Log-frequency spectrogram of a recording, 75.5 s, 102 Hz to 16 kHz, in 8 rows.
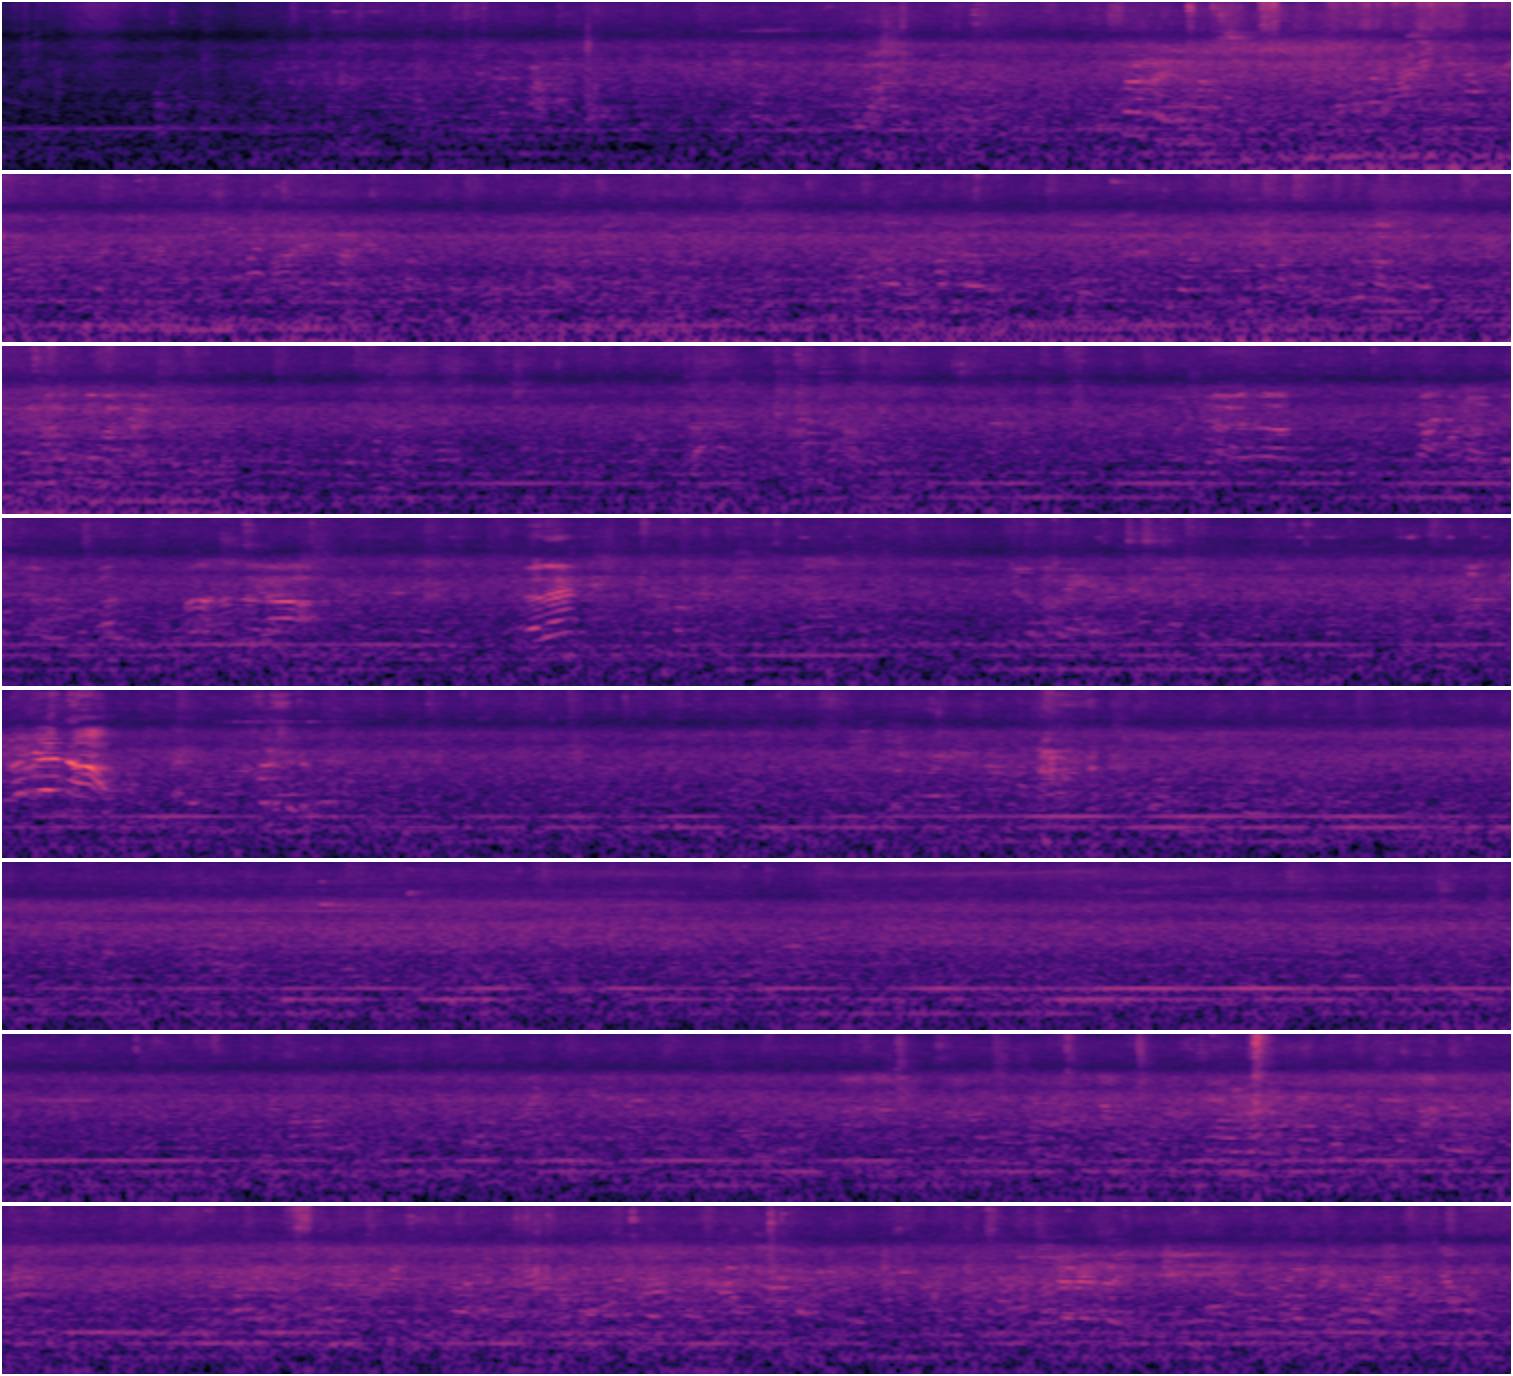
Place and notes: Hualien Station, Taiwan - walk in the Street
Walked through the underpass from the station platform to the station exit, Binaural recordings, Zoom H4n+ Soundman OKM II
